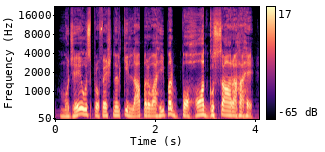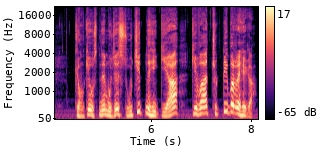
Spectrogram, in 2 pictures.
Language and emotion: Hindi, angry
